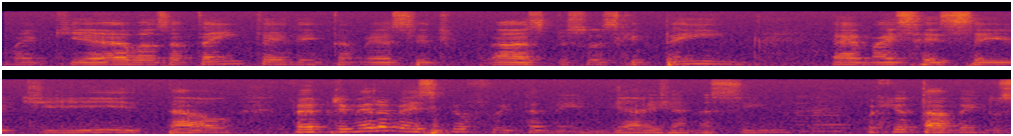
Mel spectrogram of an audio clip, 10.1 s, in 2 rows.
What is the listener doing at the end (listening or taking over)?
listening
